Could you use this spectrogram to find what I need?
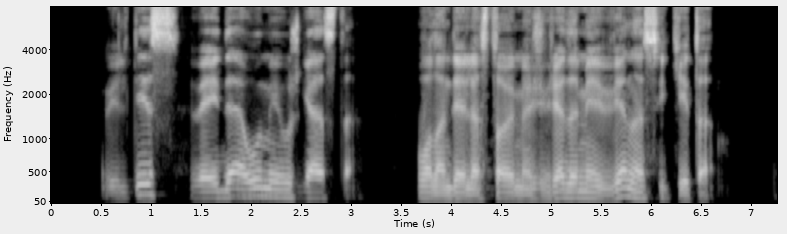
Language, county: Lithuanian, Vilnius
